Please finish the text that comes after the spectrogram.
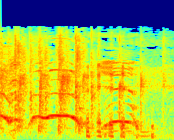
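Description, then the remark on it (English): A live audience at Amedios claps steadily in the evening in a dense, continuous wash of applause, with a bright sustained whistle or cheer rising above it and scattered voices mixed into the crowd noise. “We do have a wonderful crowd here at Amedios this evening”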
